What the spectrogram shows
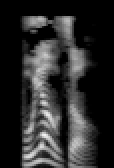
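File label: Chinese, example sentence; hsk2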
